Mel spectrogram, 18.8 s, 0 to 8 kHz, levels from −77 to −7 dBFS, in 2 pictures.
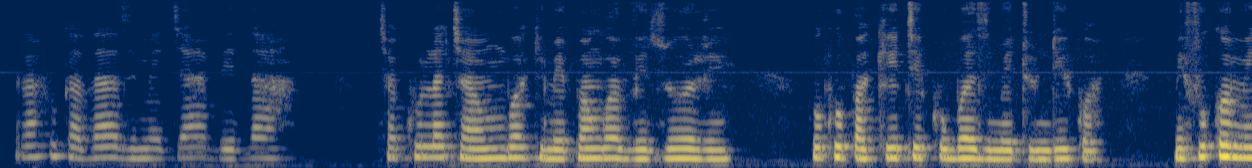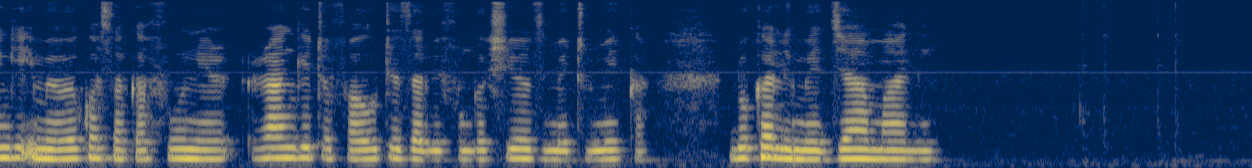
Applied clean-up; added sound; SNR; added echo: none; none; none; none.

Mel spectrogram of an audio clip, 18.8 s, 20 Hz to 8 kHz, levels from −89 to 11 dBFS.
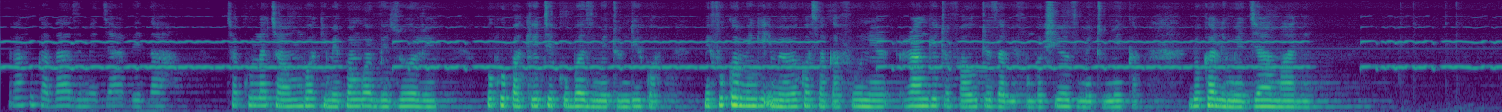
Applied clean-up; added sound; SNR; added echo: none; Wind instrument, woodwind instrument; 14 dB; reverberation time 1.1 s.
